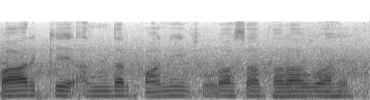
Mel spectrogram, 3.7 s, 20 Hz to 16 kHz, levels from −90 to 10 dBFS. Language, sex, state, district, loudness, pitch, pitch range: Hindi, male, Uttar Pradesh, Lucknow, -19 LUFS, 130 Hz, 125-140 Hz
